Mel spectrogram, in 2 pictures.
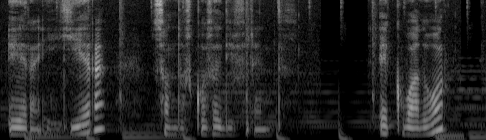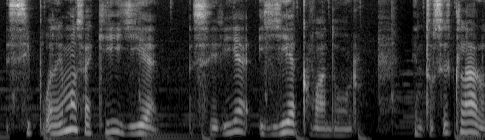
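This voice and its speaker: A low-voiced, slightly mellow woman teaches Russian, explaining letters and their pronunciation. She repeats example sounds slowly and drops in playful asides.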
